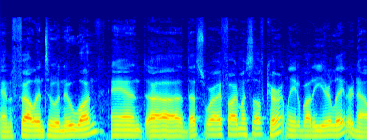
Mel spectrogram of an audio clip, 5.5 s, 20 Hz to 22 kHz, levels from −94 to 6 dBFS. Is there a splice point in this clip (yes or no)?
yes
